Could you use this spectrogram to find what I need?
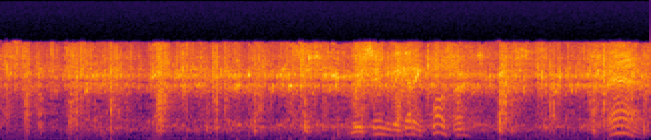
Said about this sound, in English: Oh, I think I hear running water. Yes, you're right. Come along.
